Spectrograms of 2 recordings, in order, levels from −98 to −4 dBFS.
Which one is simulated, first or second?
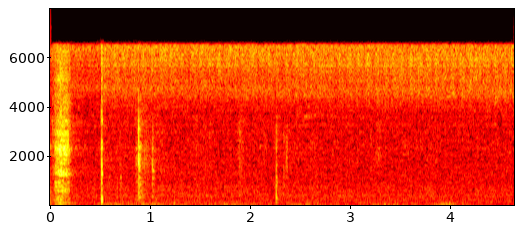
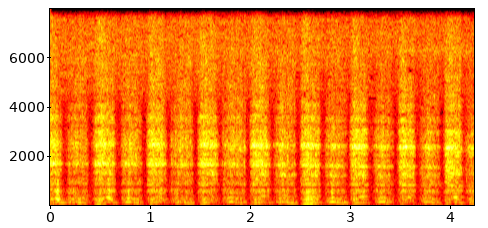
first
